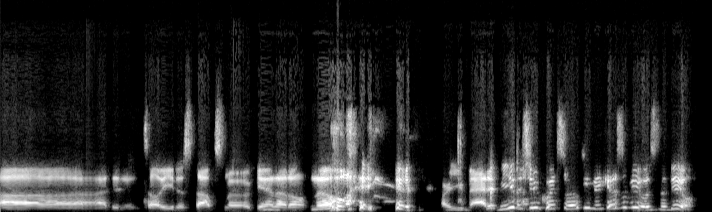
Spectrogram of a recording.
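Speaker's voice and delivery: confused and disbelieving tone. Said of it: "I'm still confused".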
